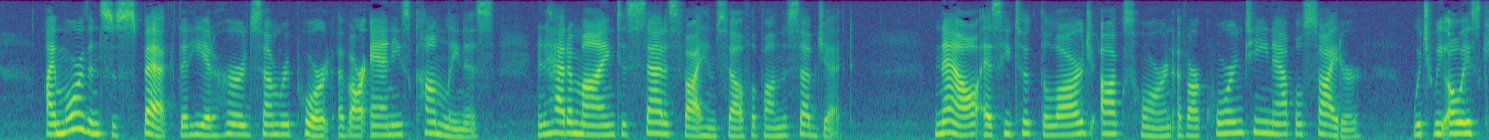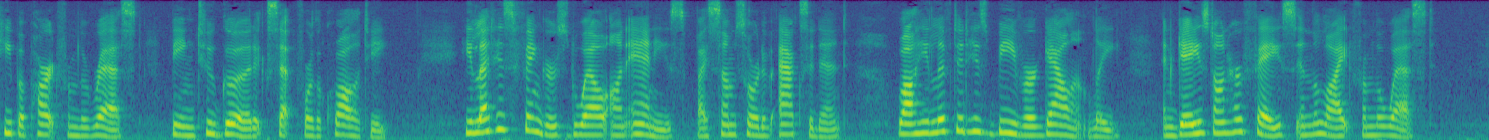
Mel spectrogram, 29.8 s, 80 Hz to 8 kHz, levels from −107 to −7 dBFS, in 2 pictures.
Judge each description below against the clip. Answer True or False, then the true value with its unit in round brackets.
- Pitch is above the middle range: True (200 Hz)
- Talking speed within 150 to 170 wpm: True (165 wpm)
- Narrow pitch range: False (3.3 semitones)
